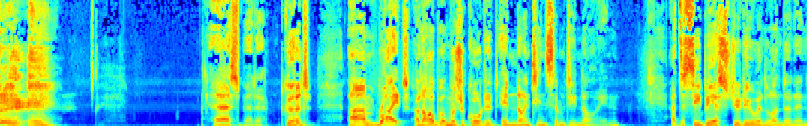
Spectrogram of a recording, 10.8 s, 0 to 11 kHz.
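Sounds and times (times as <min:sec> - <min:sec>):
live radio presenter clearing his throat: 0:00.0 - 0:01.0
speech: 0:02.8 - 0:10.7.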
